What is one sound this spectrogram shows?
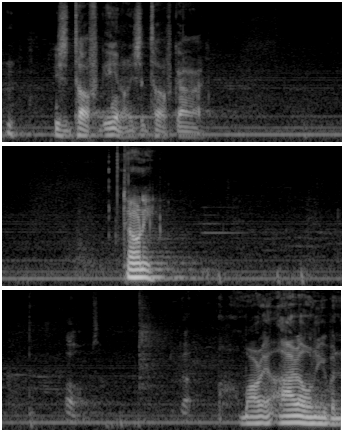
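A middle-aged man speaks calmly into a microphone, in short bursts.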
